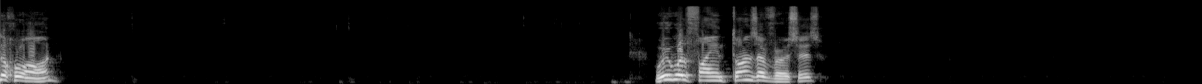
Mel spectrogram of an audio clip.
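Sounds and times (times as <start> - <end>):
computer keyboard clicks: 3.0 - 6.4.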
